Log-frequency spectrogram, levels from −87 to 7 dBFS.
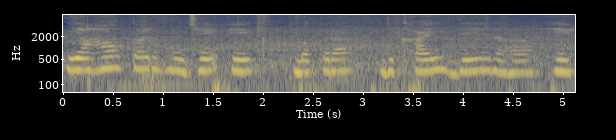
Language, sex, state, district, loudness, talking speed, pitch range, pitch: Hindi, female, Madhya Pradesh, Dhar, -18 LUFS, 105 wpm, 235-255 Hz, 240 Hz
